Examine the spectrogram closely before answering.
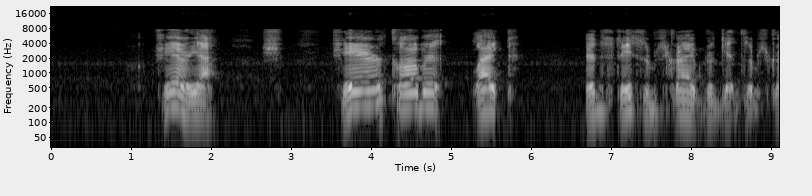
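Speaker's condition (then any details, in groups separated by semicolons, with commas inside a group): Brain injury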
